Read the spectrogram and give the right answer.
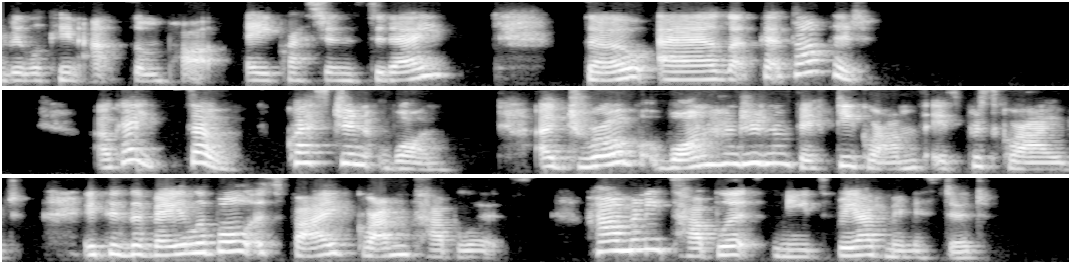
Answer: you would then have to give 30 tablets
